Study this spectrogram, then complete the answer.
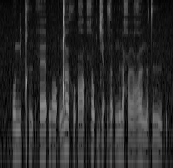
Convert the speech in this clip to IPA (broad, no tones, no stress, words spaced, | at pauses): omʲœǃʰɨːʔhɛːʔ wɔːʔŋ͡ǃœ xoʔʕɒʔħoʔ d͡ʑɛʔzəʔ nɨ ħœːʕœ nœtɨːʔ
